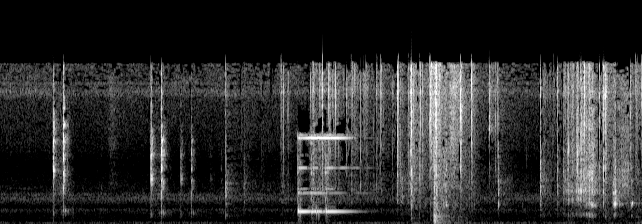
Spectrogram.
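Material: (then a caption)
Soap. A small metal blade scrapes the colored surface off an oval, palm-sized purple Balea bar soap with a white dot pattern, held in hand, to reveal its white core. Quiet, sharp scratches and clicks come at scattered moments, then a short ringing tone sounds. The scraping turns into denser, brighter, crinkly shaving sounds.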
